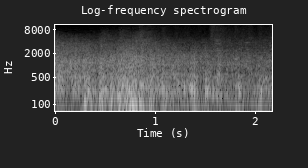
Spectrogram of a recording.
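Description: Loud, deep rumbling like thunder, dying away slowly.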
